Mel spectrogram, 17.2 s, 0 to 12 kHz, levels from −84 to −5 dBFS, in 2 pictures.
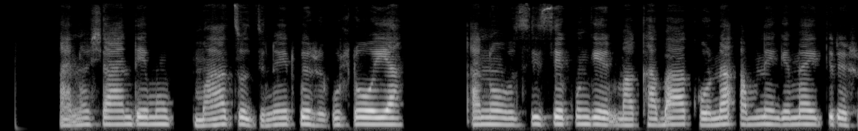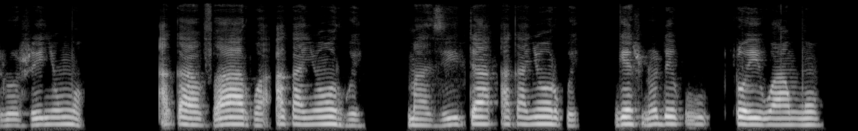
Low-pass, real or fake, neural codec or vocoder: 10.8 kHz; real; none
